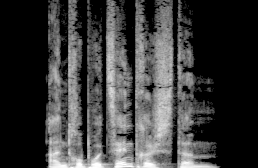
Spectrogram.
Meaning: strong dative masculine/neuter singular superlative degree of anthropozentrisch
- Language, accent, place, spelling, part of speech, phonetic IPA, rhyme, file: German, Germany, Berlin, anthropozentrischstem, adjective, [antʁopoˈt͡sɛntʁɪʃstəm], -ɛntʁɪʃstəm, De-anthropozentrischstem.ogg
